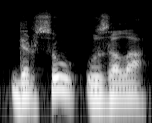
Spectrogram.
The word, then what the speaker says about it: Dersu Uzala: In Russian, it is pronunciation is close to probably to original one. Dersu Uzala.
